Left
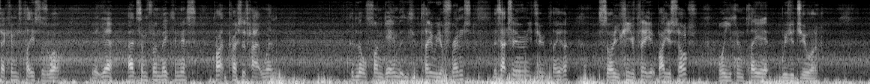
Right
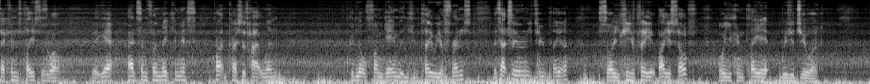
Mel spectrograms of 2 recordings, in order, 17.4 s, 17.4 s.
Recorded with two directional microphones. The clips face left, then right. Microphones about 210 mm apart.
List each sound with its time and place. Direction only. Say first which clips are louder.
0.0 s speech: right 6 dB; 35° right (ahead or behind); by 5.2 s 50° right (ahead or behind)
7.0 s speech: right 6 dB; 25° right (ahead or behind)
14.3 s speech: right 6 dB; 20° right (ahead or behind)
15.6 s speech: right 6 dB; 40° right (ahead or behind)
